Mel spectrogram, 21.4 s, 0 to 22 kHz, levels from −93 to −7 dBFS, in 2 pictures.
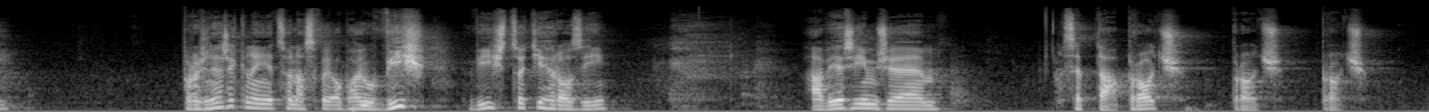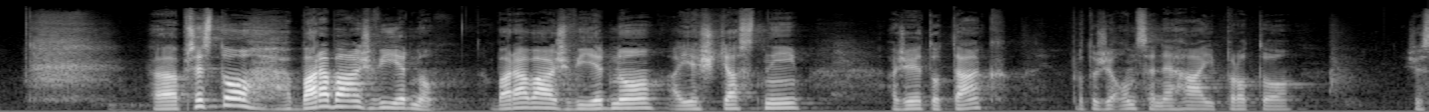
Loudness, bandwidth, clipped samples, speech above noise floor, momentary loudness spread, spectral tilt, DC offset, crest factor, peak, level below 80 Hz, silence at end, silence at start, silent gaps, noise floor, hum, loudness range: -24 LUFS; 16.5 kHz; under 0.1%; 41 dB; 20 LU; -3.5 dB/octave; 0.2%; 26 dB; 0 dBFS; -66 dBFS; 0 s; 0 s; none; -65 dBFS; none; 10 LU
